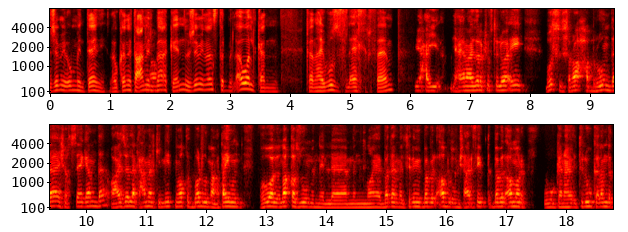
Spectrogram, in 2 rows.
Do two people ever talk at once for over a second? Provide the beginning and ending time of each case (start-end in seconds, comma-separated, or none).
none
